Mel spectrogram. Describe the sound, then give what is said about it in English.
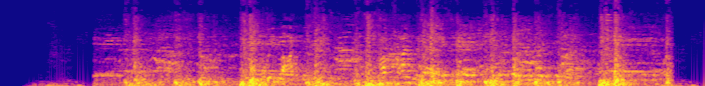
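Heavy, repeated banging by protesters on a library door at Cooper Union, with loud thuds and slams over a dense roar of many voices shouting and chanting "Free Palestine". “Here's some film of students at Cooper Union stuck in the library as pro-Hamas protesters pounded on the door.”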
